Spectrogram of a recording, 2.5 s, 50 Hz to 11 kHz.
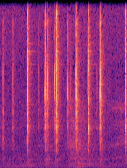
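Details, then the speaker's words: IBM Selectric III typewriter: crisp uneven indexing clicks about every quarter second, with an extra off-beat catch roughly every seven rotations, caused by a worn, grooved detent roller misfeeding the index; the roller is being replaced. "so about every 7 rotations or so it gets a slight indexing anomaly"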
